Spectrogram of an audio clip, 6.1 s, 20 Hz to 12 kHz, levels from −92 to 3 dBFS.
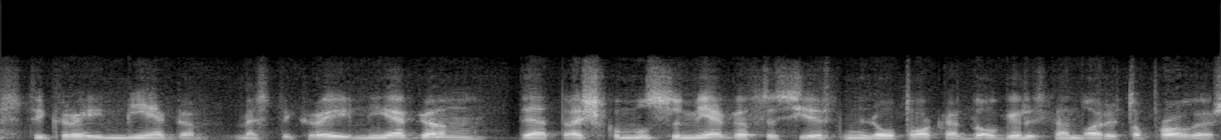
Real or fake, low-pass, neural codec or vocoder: fake; 7.2 kHz; codec, 16 kHz, 0.8 kbps, ZipCodec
